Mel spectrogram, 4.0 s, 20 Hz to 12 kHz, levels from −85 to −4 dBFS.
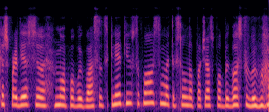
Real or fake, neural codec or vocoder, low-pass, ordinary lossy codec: fake; codec, 16 kHz, 1 kbps, FunCodec, trained on LibriTTS, 50 frames a second; 7.2 kHz; Opus, 24 kbps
